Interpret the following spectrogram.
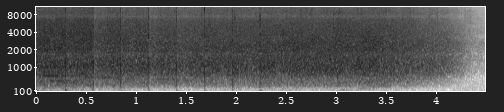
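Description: A large audience applauding with steady, dense clapping that fades out near the end.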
